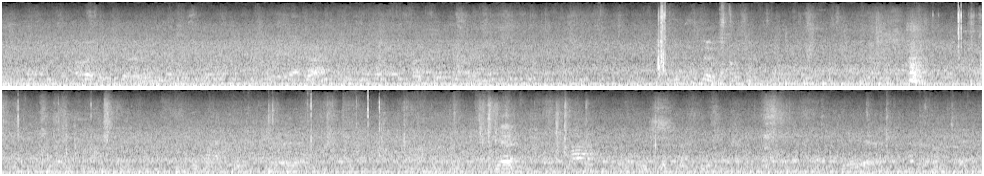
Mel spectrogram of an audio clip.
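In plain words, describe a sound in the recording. Men and women murmur softly among themselves outdoors.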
